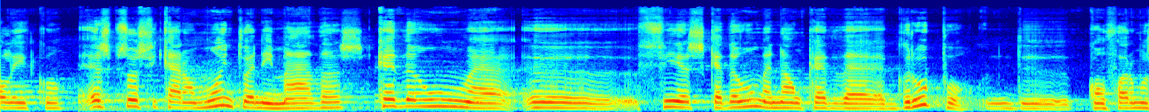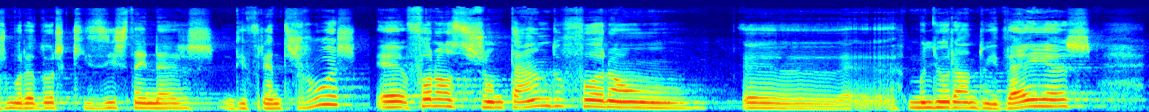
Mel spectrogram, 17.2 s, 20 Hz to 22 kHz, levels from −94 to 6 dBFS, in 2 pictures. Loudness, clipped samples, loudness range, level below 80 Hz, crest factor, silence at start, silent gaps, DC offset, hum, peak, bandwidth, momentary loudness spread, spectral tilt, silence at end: -17 LUFS; under 0.1%; 3 LU; -70 dBFS; 14 dB; 0 s; none; under 0.1%; none; -2 dBFS; 17 kHz; 11 LU; -5.5 dB/octave; 0.2 s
